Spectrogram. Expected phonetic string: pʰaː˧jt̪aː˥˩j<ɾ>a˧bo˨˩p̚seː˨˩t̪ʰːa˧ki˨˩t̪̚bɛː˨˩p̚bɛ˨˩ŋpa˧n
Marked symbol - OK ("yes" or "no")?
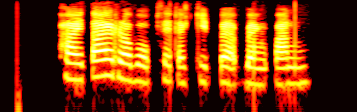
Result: yes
